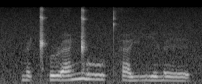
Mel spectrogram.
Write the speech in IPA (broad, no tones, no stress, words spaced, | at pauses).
ɳeǁʰuɭæŋ͡ǁuː t̪ʰæjiːɳeː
